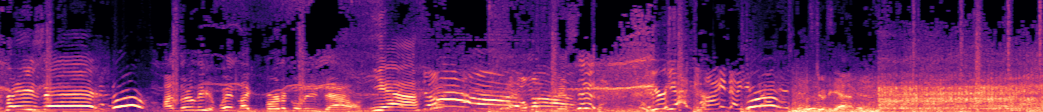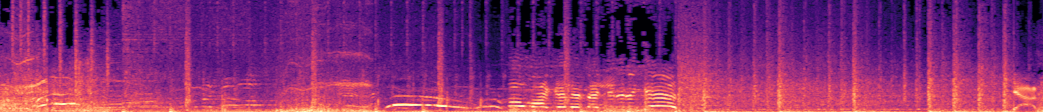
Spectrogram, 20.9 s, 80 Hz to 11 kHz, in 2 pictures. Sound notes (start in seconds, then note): 9.6 bike rolling; 11.1 spectators yelling; 17.4 dramatic music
